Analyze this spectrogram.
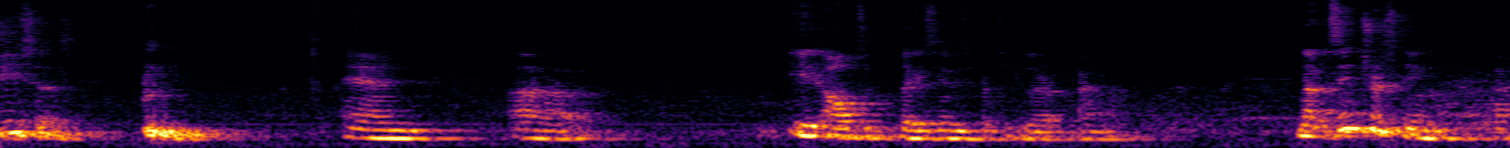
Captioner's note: cough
